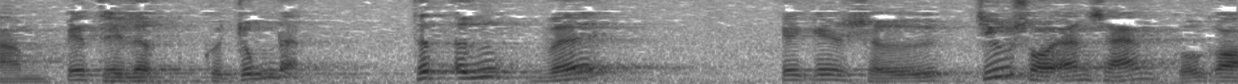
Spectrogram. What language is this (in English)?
Vietnamese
